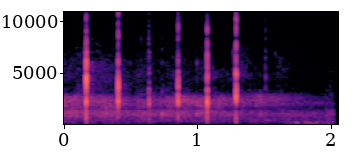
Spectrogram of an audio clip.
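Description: A person clapping close to a microphone, about four or five sharp claps a second, stopping about one and a half seconds in, over a room's applause that fades away.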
